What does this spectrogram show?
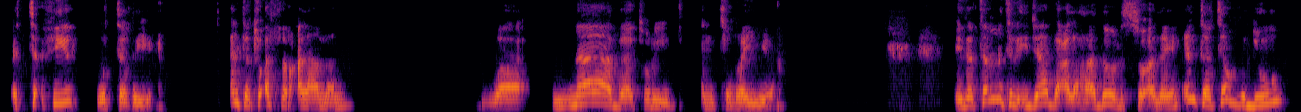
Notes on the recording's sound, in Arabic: تسجيل لمساحة ابن رشد الأسبوعية على منصة تويتر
